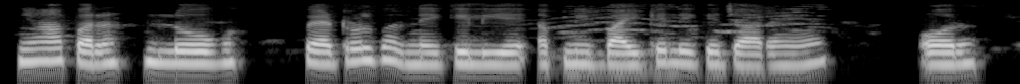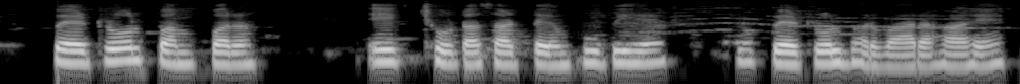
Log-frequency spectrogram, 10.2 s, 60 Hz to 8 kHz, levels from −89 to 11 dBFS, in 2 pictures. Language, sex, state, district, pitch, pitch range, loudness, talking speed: Hindi, female, Uttarakhand, Uttarkashi, 200 Hz, 190-225 Hz, -16 LUFS, 160 wpm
